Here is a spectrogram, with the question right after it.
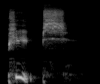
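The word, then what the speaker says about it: Pepys: I kept saying it as Pepis, and it's actually pronounced Peeps.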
